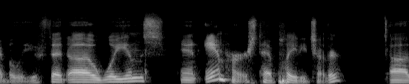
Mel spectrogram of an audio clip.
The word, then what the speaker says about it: Amherst: yeah um let's see williams was founded in 1793 amherst in 1821 um yes and and i do like your pronunciation it is amherst um and uh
